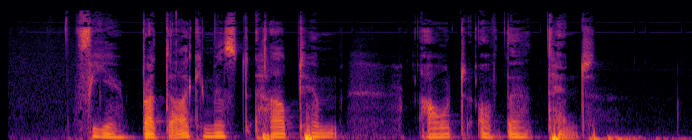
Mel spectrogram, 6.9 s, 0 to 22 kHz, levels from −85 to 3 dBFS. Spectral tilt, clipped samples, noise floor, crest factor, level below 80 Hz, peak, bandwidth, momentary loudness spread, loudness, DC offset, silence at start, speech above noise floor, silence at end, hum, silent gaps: -4.5 dB/octave; under 0.1%; -57 dBFS; 22 dB; -32 dBFS; -4 dBFS; 16 kHz; 14 LU; -25 LUFS; under 0.1%; 0.65 s; 33 dB; 0.05 s; none; none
